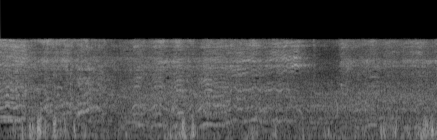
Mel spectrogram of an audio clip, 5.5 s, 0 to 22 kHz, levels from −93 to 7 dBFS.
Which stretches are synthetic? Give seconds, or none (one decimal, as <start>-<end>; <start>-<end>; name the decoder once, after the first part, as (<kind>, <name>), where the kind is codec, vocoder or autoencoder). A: 0.4-1.5 (vocoder, HiFi-GAN)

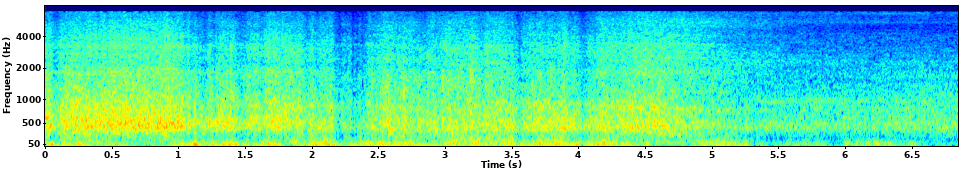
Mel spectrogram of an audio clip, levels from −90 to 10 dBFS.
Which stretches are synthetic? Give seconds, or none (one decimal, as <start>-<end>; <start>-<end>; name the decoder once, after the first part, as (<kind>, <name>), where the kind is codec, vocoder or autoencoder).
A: 0.9-1.9 (codec, DAC); 2.6-3.1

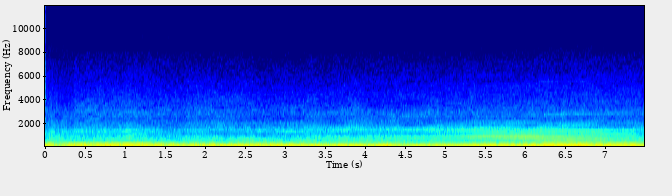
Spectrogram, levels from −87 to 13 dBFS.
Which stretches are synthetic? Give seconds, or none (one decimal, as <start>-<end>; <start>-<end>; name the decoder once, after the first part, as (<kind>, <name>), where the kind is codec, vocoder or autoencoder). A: 1.5-5.0 (codec, SNAC)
